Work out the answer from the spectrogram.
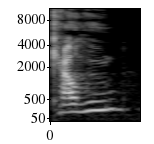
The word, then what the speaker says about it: Calhoun: Let's, finish it off here with Calhoun. Is it Calhoun? Yes. Okay, great. Sometimes you got like the Calhoun or something like that, silent H in there.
